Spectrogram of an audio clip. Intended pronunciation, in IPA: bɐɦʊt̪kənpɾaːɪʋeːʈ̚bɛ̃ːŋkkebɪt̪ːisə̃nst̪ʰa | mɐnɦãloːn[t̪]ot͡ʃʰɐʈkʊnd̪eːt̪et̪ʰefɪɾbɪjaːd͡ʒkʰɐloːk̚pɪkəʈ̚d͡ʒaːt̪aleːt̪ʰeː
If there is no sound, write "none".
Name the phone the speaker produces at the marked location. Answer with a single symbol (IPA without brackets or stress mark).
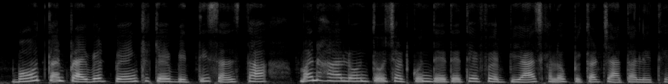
t̪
